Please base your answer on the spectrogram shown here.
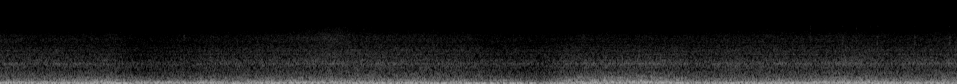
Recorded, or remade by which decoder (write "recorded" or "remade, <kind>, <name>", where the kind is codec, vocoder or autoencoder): recorded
